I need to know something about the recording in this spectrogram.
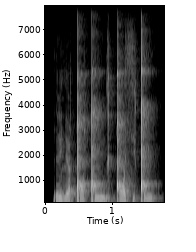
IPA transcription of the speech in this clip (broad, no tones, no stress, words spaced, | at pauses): ɾilʲɑǃɔ ǃiŋɡɪ ǃɔsʲɛǃi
